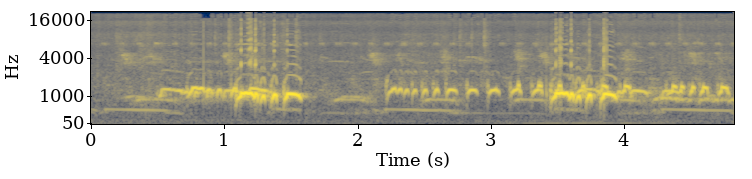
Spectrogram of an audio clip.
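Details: Local zebra dove used to goad quiet doves into singing: short cooing phrases build into a fast, stuttering, rolling series of trilled notes, with a long thin whistle from another bird underneath.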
